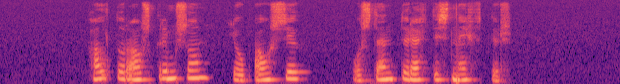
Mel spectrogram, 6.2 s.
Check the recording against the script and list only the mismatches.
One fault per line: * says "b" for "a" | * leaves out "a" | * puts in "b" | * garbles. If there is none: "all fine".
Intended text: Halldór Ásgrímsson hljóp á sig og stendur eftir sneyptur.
all fine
